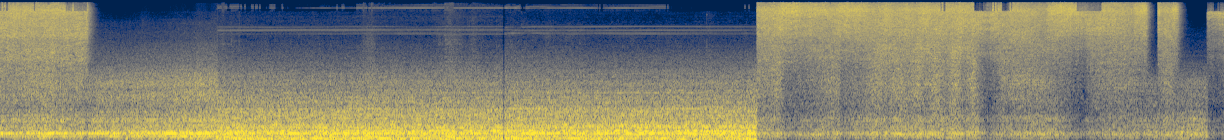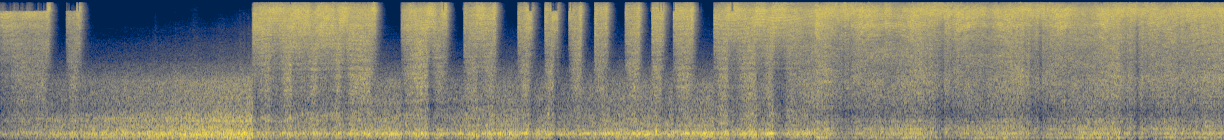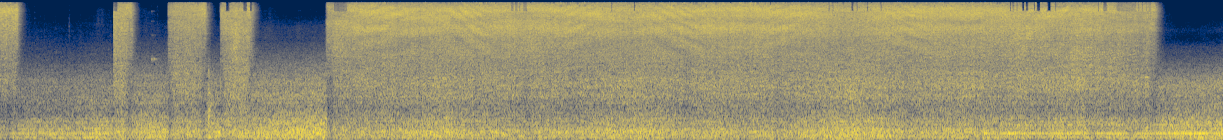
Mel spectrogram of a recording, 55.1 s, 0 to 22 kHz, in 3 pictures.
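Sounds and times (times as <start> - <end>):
air gun hissing compressed air: 0.0 - 1.4, 11.4 - 19.7, 22.2 - 37.1, 38.4 - 40.6, 41.6 - 54.2.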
